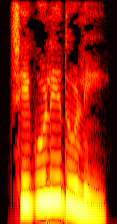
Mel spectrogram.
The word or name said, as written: ಚಿಗುಳಿದುಳಿ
